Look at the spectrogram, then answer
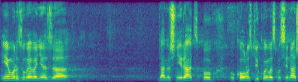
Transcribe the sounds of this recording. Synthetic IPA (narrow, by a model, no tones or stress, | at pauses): imamoɾazumeːʋaɲaza | d̪anaʃɲiɾaːd̪zbo̞ɡo̰ko̞ːlˠno̞st̪iuko̞jimasmo̞sena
